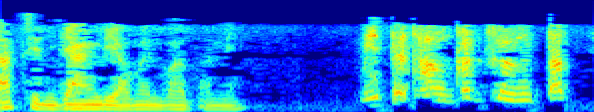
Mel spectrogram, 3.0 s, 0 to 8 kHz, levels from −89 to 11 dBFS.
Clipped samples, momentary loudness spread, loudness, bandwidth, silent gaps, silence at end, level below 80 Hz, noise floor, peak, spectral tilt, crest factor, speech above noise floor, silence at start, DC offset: under 0.1%; 16 LU; -19 LUFS; 5.8 kHz; none; 0.15 s; -48 dBFS; -51 dBFS; -2 dBFS; -9 dB/octave; 20 dB; 29 dB; 0 s; under 0.1%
